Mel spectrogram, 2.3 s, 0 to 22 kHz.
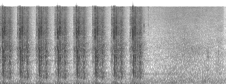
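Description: Nikon D7000 DSLR firing a continuous high-speed burst: about nine shutter-and-mirror clicks at roughly six frames a second, stopping about a second and a half in.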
